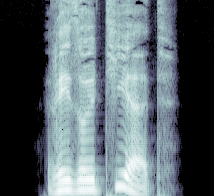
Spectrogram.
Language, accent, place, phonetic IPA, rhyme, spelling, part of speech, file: German, Germany, Berlin, [ʁezʊlˈtiːɐ̯t], -iːɐ̯t, resultiert, verb, De-resultiert.ogg
- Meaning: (verb) past participle of resultieren; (adjective) resulted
